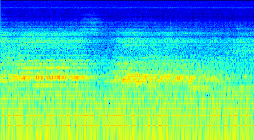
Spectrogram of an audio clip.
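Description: A man chants slowly through a microphone, heard through a small speaker.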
